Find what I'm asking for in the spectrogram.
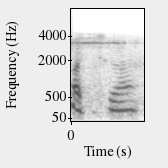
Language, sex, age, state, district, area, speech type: Sindhi, female, 30-45, Madhya Pradesh, Katni, rural, conversation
